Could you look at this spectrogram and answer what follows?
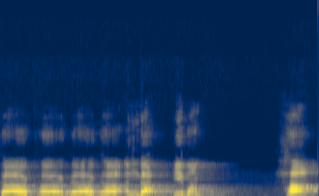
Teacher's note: आ का वर्ग, क ख ग घ अंगा एवं हा कंठ से बोले जाते हैं।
